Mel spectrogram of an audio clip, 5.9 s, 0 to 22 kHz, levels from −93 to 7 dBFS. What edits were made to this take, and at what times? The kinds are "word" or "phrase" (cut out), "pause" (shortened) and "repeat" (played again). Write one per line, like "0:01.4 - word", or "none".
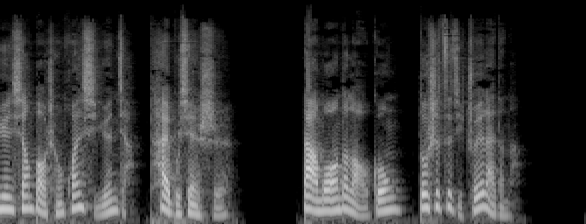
0:01.4 - pause
0:04.1 - pause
